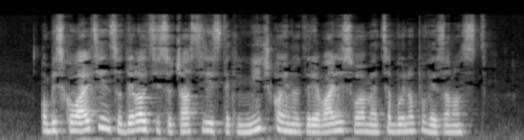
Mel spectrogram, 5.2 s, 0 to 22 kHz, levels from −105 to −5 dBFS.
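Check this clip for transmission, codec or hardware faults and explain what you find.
One codec fault runs through the whole speech clip. Throughout, the treble sounds gritty and lispy on s sounds, with nothing above 14.9 kHz. This is likely HE-AAC compression at a low bitrate, around 20 kbps, where spectral band replication rebuilds the highs from copied lower bands.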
